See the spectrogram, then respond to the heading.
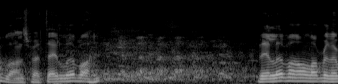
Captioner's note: audience laughs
